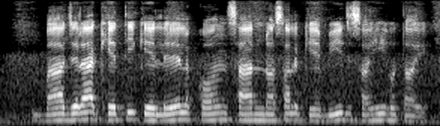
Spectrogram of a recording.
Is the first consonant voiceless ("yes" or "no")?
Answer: no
